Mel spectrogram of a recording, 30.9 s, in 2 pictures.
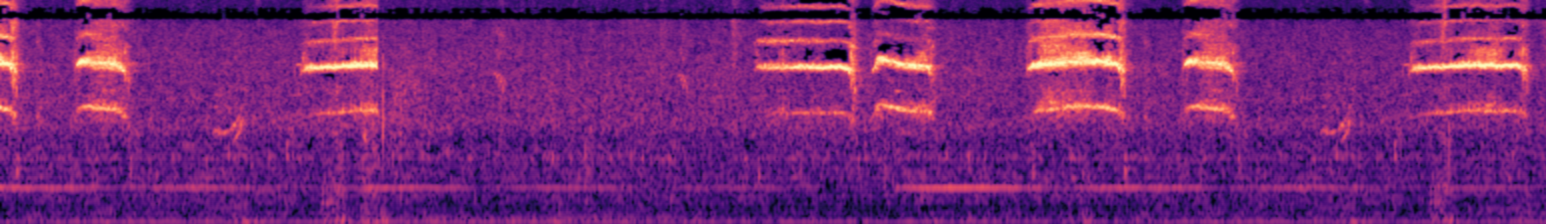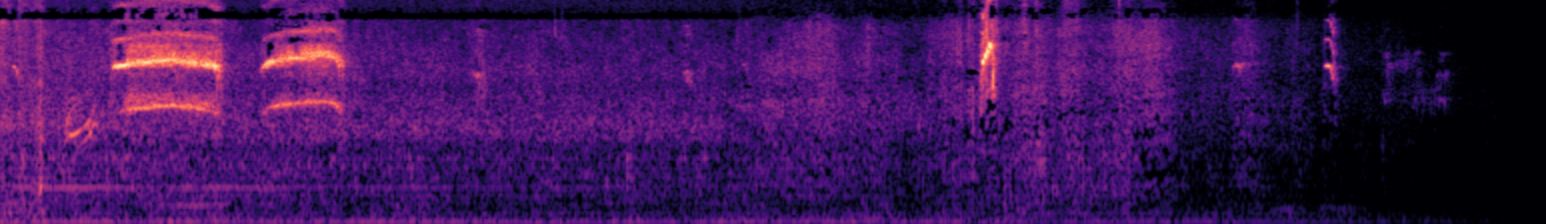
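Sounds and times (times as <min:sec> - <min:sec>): bird whistling calls: 0:00.0 - 0:04.0, 0:07.5 - 0:19.0
faint steady hum: 0:00.0 - 0:30.7.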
